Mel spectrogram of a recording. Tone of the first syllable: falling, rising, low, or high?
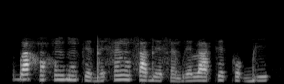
high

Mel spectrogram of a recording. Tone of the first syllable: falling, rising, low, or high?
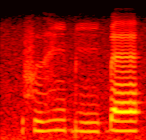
low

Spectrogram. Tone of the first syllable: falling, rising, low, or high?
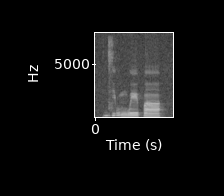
falling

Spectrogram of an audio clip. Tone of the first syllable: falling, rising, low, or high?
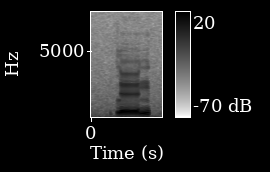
rising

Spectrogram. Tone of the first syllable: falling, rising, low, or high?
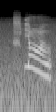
falling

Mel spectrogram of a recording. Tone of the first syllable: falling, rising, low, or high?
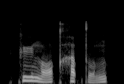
high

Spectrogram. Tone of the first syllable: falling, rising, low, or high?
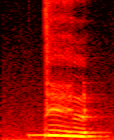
falling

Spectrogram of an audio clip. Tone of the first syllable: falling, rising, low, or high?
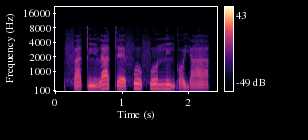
low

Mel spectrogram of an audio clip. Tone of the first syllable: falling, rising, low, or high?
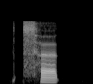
high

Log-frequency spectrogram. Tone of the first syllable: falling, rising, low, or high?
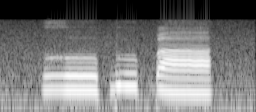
low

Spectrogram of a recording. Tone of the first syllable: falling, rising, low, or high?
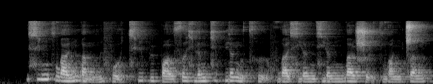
high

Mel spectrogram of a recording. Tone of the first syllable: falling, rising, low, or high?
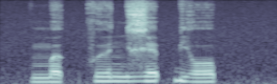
low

